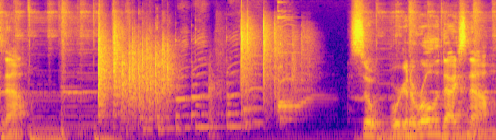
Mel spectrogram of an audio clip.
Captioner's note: light playful music; dice rattle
